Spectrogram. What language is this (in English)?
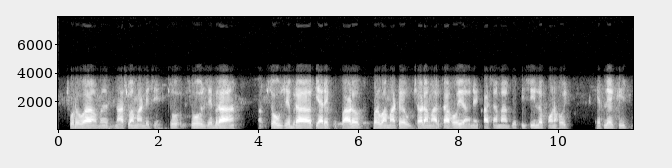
Gujarati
